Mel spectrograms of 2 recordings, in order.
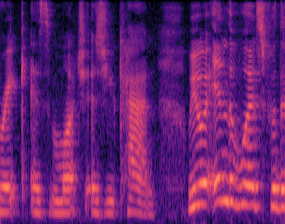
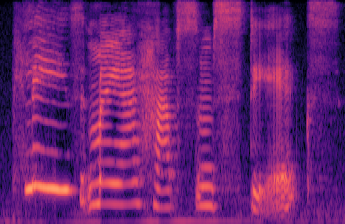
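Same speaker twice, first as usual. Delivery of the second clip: high little pig, slow and pleading; 7 semitones higher, much slower than usual. Acted. Second little pig begging the man for sticks. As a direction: stretch it out like a timid little pig.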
